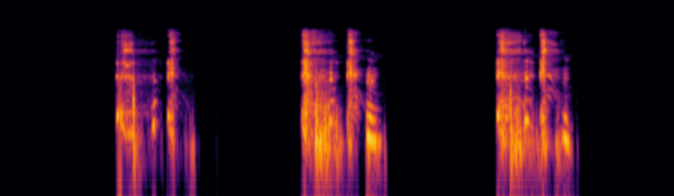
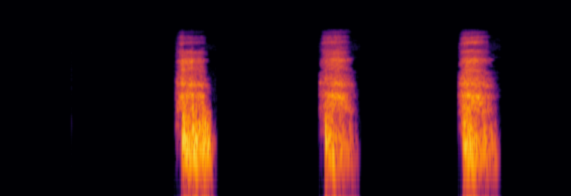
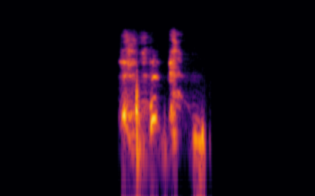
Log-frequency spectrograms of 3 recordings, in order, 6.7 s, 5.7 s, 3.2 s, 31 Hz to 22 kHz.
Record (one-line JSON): {"three_cough_length": "6.7 s", "three_cough_amplitude": 27560, "three_cough_signal_mean_std_ratio": 0.33, "exhalation_length": "5.7 s", "exhalation_amplitude": 25834, "exhalation_signal_mean_std_ratio": 0.3, "cough_length": "3.2 s", "cough_amplitude": 25774, "cough_signal_mean_std_ratio": 0.24, "survey_phase": "beta (2021-08-13 to 2022-03-07)", "age": "45-64", "gender": "Female", "wearing_mask": "No", "symptom_none": true, "smoker_status": "Ex-smoker", "respiratory_condition_asthma": false, "respiratory_condition_other": false, "recruitment_source": "REACT", "submission_delay": "3 days", "covid_test_result": "Negative", "covid_test_method": "RT-qPCR", "influenza_a_test_result": "Negative", "influenza_b_test_result": "Negative"}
